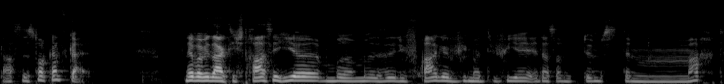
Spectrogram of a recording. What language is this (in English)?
German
